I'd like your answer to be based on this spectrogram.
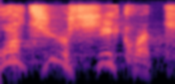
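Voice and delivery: loud, very high-pitched teasing yell. Retelling a joke played on a young patient: imitating someone yelling. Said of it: "put his hands around the little boy's neck and yelled".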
